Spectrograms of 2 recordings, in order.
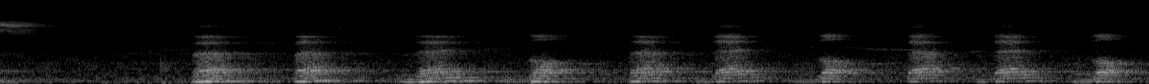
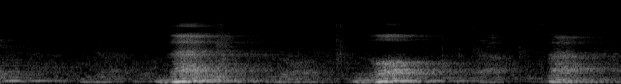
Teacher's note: Ketahan pada sisi makhraj. Baik, ujung lidah ketemu ujung gigi seri atas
